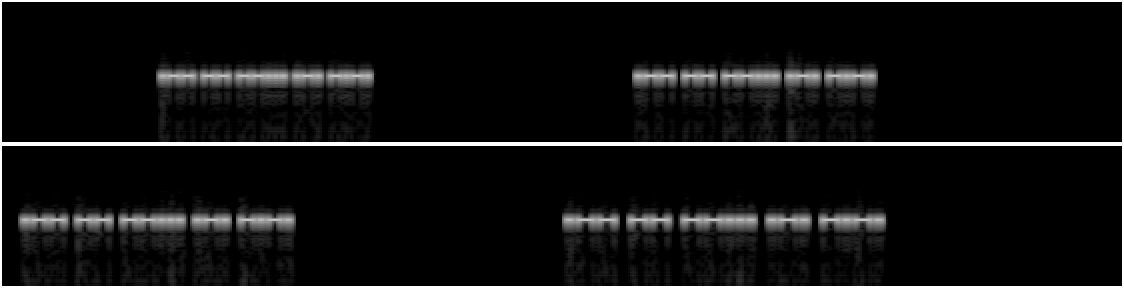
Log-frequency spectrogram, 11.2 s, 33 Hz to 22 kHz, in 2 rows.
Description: Morse code, heard as a keyed tone, about 56 wpm, 700 Hz. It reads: WM7RC WM7RC WM7RC WM7RC
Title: Speed Racing - USA 2x2 Call Signs 45wpm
